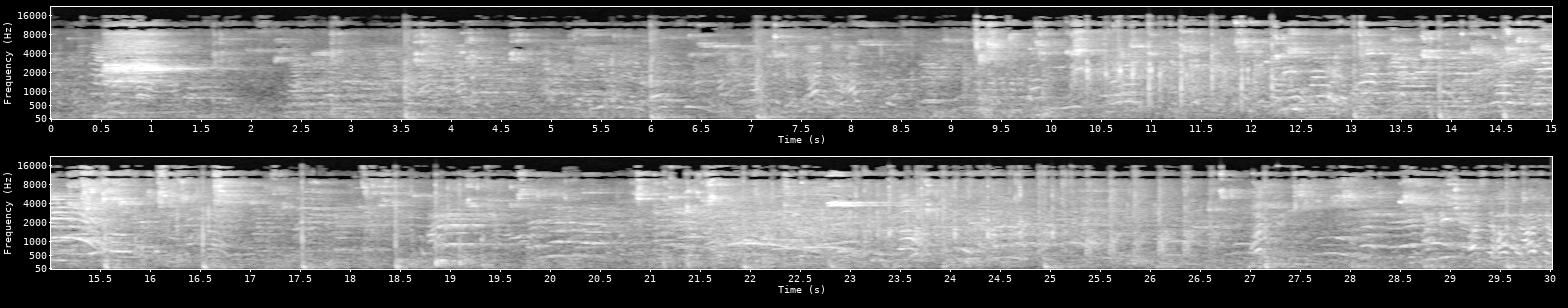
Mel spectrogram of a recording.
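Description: Basketball dribbling on a hardwood gym floor amid players' and spectators' voices, all echoing in the gym. A short, loud sound about a second in is the loudest moment.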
